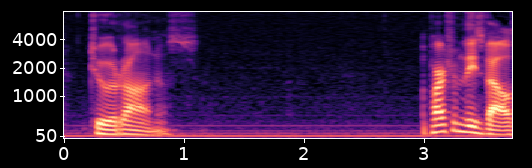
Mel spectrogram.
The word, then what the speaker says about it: Tyrannus: French word tu or in the German über. This vowel was borrowed from the Greeks and is often used only in Greek words in place of the upsilon. Apparently, Latin speakers also had problems pronouncing this vowel correctly, and its sound changed to more like an E. Nevertheless, we should try to pronounce it in the classical way. So, Tyrannus.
